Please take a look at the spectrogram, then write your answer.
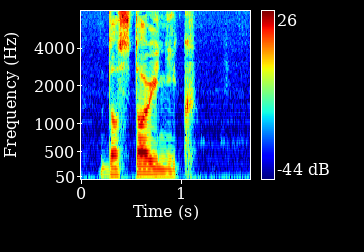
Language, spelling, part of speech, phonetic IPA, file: Polish, dostojnik, noun, [dɔˈstɔjɲik], Pl-dostojnik.ogg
